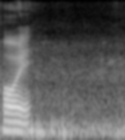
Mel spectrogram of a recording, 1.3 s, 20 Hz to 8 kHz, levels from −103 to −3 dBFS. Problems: none marked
